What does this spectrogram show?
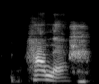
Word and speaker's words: Chana: I was like, oh, because is it Chana? How do you pronounce it? Hannah.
